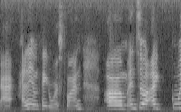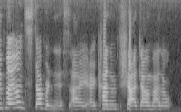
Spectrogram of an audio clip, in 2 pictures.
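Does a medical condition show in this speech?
Yes: cerebral palsy; limp.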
